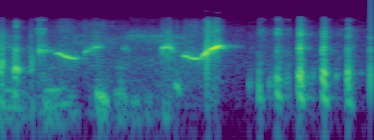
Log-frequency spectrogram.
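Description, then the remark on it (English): Someone whistles a bird-like chirp: a few short warbling notes that end in a quick rising sweep. A run of short, choppy vocal bursts follows. “A little chirp.”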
